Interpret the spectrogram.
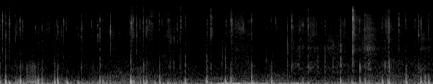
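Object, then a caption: Plastic computer keyboard. A slim white plastic computer keyboard, held up near the microphones, is tapped and pressed with fingertips and long nails. The result is a fast, irregular run of short, dull typing clicks with a low, thuddy body and faint bright ticks, each dying away almost instantly.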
